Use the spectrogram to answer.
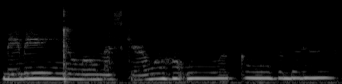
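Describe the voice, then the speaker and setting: A woman's voice: high voice, steady tone, fast, muffled recording. Blunt, self-mocking young woman. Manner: blunt, self-mocking, swears a lot, laughs often. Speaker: beauty vlogger. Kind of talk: casual makeup vlog chat. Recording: somewhat distant mic with faint noise.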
